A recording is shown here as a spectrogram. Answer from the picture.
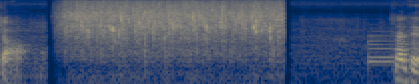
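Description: A steady crackling hiss, like sizzling, lasting about two and a half seconds and starting and stopping abruptly.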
